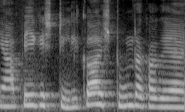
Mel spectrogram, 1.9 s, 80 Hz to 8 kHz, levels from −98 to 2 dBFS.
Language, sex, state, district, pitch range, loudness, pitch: Hindi, female, Bihar, Darbhanga, 225-270 Hz, -29 LUFS, 250 Hz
